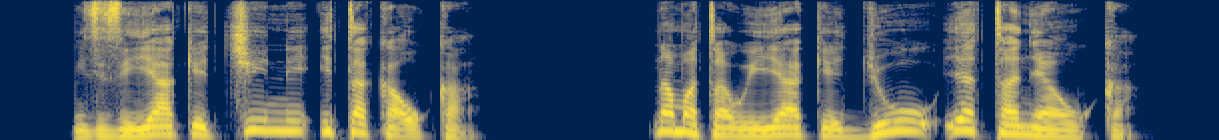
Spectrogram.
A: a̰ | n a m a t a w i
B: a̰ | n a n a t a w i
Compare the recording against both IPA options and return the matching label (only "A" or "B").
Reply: A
